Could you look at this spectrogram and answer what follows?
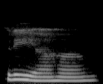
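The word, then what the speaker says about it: प्रियः: So here you did take cognizance of the fact that there's a H in the end and there's a H in the end with a dot. And that's why you said aharaha, and then you said priyaha, right?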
